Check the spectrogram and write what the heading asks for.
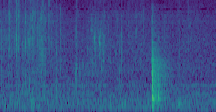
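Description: Faint, scattered light clicks and taps of handling. About three seconds in, a short spoken 'kay' is the loudest sound.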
